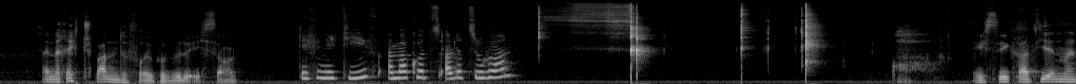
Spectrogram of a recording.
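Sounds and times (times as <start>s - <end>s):
speech: 0.4s - 5.2s, 9.8s - 10.7s
cola can being opened: 5.4s - 6.7s, 7.4s - 8.3s.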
